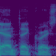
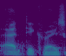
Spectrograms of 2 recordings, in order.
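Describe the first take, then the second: First: The first part sounds like 'an-tie'. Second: The first part sounds like 'auntie'. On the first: The speaker calls it right. "I usually say Antichrist" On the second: The speaker calls it wrong. "not Antichrist, because it makes it seem like he's an anti"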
